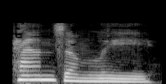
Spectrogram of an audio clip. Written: handsomely

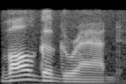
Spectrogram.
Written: Volgograd

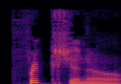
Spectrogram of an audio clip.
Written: frictionally

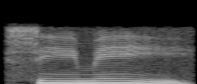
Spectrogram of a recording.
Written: Simi Valley

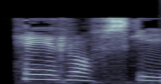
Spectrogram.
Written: heyrovsky

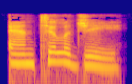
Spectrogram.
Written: antilogy

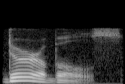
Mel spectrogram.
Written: durables

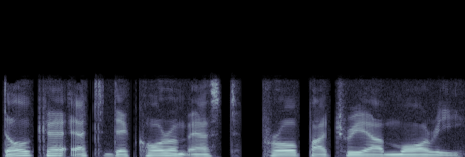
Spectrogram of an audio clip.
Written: dulce et decorum est pro patria mori

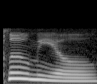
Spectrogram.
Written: plumule

